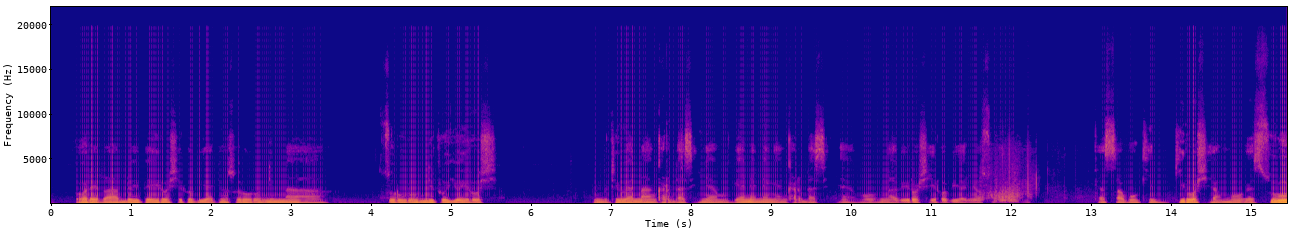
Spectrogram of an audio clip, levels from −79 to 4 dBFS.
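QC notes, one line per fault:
Throughout, block size mismatch (padded): there's a steady buzz at about 43.1 Hz running under the speech, and everything drags a little, playing at 0.938 times normal speed while the pitch stays about where it should be. One stage is writing shorter blocks than the next one reads, which fits a 1024-sample read, and the leftover in each block gets zero-filled. That tiny silent gap every block is the buzz, and the added gaps stretch the timing.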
